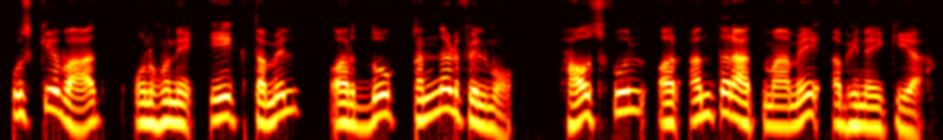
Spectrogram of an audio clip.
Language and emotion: Hindi, neutral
